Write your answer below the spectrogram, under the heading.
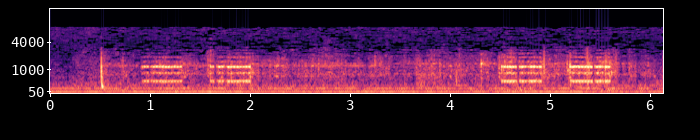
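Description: Four steady touch-tone beeps as a phone number is dialed to call the Nichols Agency on an open line: two quick tones, a pause, then two more, over a low background hum, with a faint click before the first tone.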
